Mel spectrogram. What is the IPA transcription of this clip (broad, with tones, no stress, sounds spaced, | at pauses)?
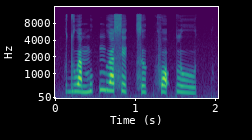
d u˨˩ a̯ m u˦˥ k̚ ŋ ɯ˦˥ a̯ s e˨˩ k̚ s ɯ˨˩ k̚ f ɔ˦˥ ʔ p l uː˨˩ t̚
